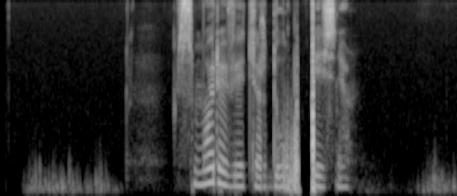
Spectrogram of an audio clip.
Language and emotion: Russian, neutral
